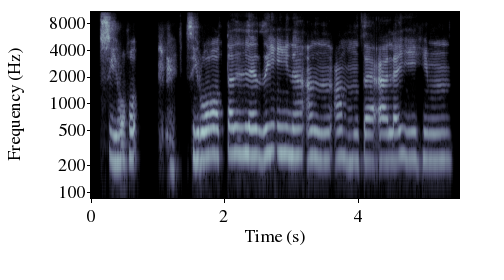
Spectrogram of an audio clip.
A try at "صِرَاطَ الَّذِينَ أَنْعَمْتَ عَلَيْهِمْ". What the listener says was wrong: அந்த ஆவப்பில صراط الذين أنعمت عليهم. أنعمت முன்னால வரக்கூடிய நூனோட அலிஃபை சேர்க்கக்கூடாது. அது பிழை. அப்படி சேர்க்கிறது பிழை.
